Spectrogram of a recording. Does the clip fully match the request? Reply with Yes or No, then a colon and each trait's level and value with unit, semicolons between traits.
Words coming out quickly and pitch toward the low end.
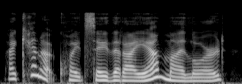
No: fast, 225 wpm; high, 210 Hz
